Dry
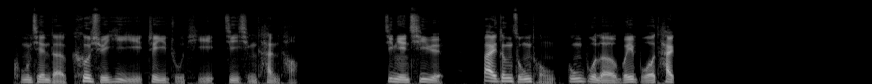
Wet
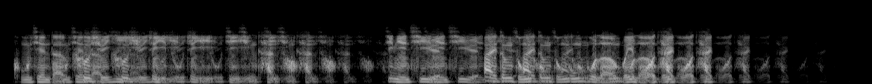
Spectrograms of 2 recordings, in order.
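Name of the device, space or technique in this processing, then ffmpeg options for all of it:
overdrive pedal into a guitar cabinet: -filter_complex "[0:a]aecho=1:1:1.1:0.64,asplit=2[a][b];[b]highpass=f=720:p=1,volume=24dB,asoftclip=type=tanh:threshold=-6dB[c];[a][c]amix=inputs=2:normalize=0,lowpass=f=2.8k:p=1,volume=-6dB,highpass=99,equalizer=f=120:t=q:w=4:g=9,equalizer=f=180:t=q:w=4:g=-10,equalizer=f=820:t=q:w=4:g=9,equalizer=f=1.3k:t=q:w=4:g=8,equalizer=f=1.9k:t=q:w=4:g=-3,equalizer=f=3.2k:t=q:w=4:g=9,lowpass=f=3.6k:w=0.5412,lowpass=f=3.6k:w=1.3066,asettb=1/sr,asplit=3[d][e][f];[d]atrim=end=2.614[g];[e]atrim=start=2.61:end=3.97,asetpts=PTS-STARTPTS,afade=t=in:d=0.004:c=qsin,afade=t=out:st=1.356:d=0.004:c=qsin,bass=f=250:g=-4,treble=f=4k:g=-3[h];[f]atrim=start=3.966[i];[g][h]acrossfade=d=0.004:c1=hsin:c2=qsin[j];[j][i]acrossfade=d=0.004:c1=qsin:c2=hsin,aecho=1:1:383|766|1149|1532:0.668|0.167|0.0418|0.0104,volume=-7.5dB"

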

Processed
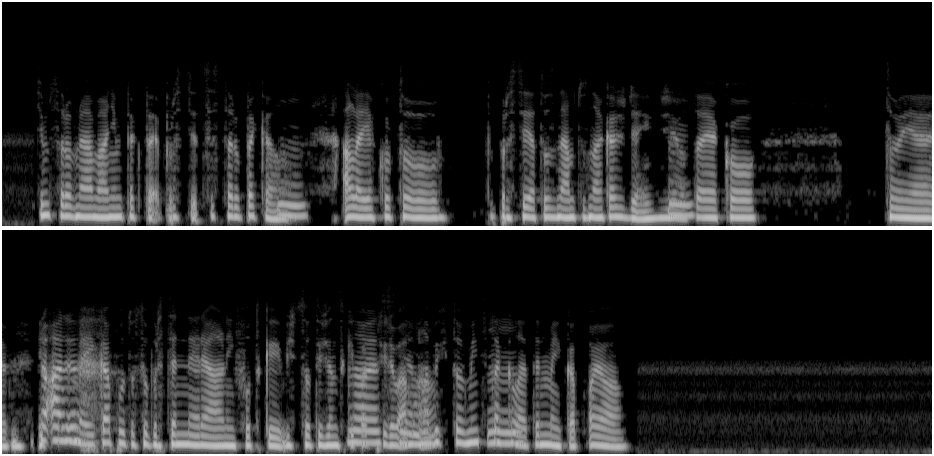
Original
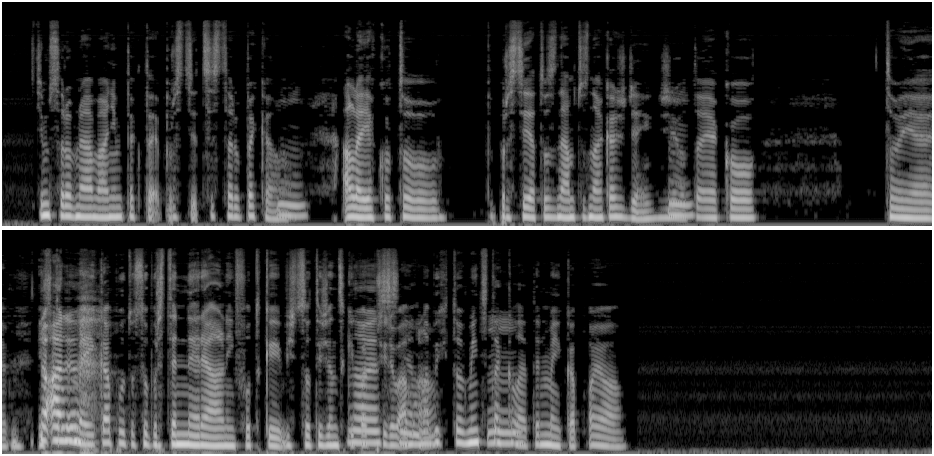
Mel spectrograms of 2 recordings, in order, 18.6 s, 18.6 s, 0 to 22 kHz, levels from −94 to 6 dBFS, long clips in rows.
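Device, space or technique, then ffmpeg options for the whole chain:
bass amplifier: -af "acompressor=threshold=-22dB:ratio=6,highpass=79,equalizer=f=97:t=q:w=4:g=8,equalizer=f=140:t=q:w=4:g=5,equalizer=f=1.7k:t=q:w=4:g=8,lowpass=f=2.1k:w=0.5412,lowpass=f=2.1k:w=1.3066"

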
